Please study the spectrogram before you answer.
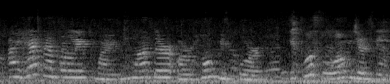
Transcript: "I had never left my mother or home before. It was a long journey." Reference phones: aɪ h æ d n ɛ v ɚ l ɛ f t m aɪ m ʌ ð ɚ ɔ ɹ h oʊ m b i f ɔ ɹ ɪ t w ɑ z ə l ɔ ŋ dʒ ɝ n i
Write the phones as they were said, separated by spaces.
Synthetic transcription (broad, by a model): aɪ h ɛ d n ɛ v ɚ l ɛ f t m aɪ m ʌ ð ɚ ɔ ɹ h oʊ m b i f ɔ ɹ ɪ t w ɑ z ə l ɔ ŋ dʒ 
